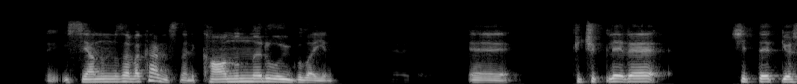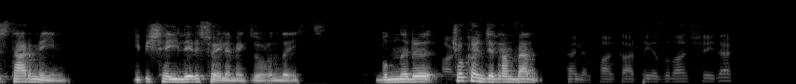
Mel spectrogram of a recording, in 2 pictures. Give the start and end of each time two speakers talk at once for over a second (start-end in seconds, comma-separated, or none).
11.7-13.4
